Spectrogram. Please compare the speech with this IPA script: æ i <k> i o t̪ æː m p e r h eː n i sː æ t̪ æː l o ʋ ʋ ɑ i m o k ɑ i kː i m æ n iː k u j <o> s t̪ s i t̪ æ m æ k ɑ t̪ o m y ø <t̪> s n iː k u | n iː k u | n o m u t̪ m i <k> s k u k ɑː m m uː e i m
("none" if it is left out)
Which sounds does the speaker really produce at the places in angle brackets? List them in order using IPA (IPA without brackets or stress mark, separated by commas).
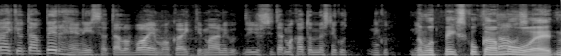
k, u, none, k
